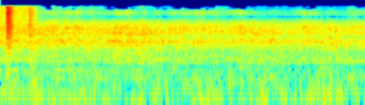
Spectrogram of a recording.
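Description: Steady wind rumble on a moving camera's microphone, heaviest at the low end, as it rides along a velodrome behind a track cyclist.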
